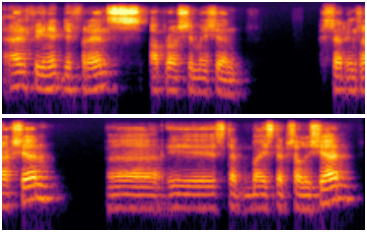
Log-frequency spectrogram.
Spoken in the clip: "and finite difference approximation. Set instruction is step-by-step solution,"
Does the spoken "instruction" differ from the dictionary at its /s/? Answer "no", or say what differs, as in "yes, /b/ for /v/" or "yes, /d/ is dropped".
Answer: yes, /s/ is dropped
